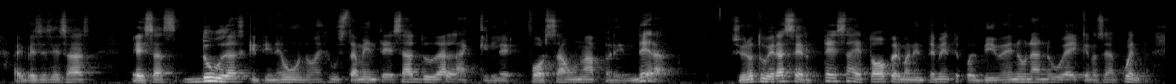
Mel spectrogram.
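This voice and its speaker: Over a quiet background, a man of medium pitch speaks at a fairly quick pace with fairly even intonation and big swings in loudness. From Colombia, Neiva (Huila); Colombia. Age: 50s. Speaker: businessman; interview guest. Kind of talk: interview conversation. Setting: hotel. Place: studio. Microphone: studio mic.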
